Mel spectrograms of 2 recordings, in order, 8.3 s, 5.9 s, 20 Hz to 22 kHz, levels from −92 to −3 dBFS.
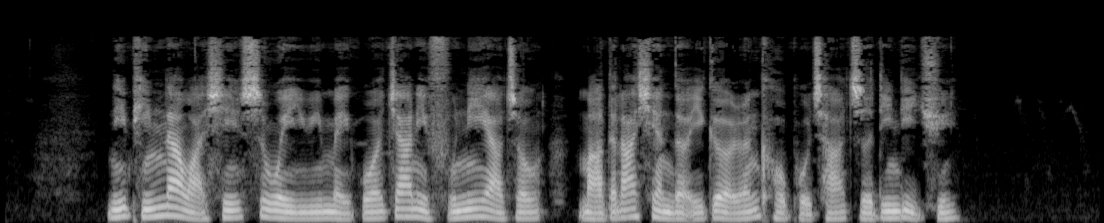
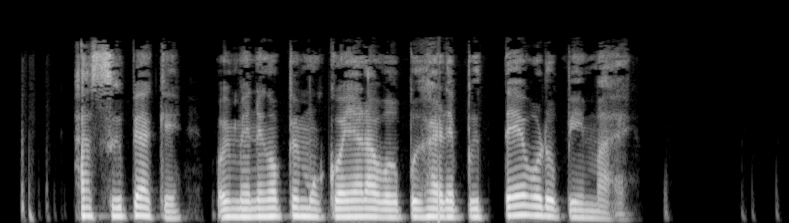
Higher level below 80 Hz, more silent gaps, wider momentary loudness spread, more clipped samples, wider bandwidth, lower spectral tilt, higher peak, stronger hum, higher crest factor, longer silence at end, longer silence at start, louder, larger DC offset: second, -58 dBFS vs -52 dBFS; second, none vs 3.72-3.78 s; about the same, 8 LU vs 10 LU; neither; about the same, 11.5 kHz vs 10.5 kHz; second, -4.5 dB/octave vs -6.5 dB/octave; second, -8 dBFS vs 0 dBFS; neither; about the same, 18 dB vs 16 dB; second, 1.1 s vs 1.25 s; first, 0.8 s vs 0.55 s; second, -25 LUFS vs -15 LUFS; neither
